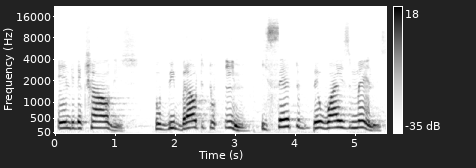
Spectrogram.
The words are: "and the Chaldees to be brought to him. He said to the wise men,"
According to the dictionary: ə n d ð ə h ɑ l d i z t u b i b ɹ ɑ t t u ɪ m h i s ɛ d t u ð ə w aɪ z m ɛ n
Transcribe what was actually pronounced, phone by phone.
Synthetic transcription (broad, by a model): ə n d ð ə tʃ ɑ l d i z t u b i b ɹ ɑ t t u ɪ m h i s ɛ d t u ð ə w aɪ z m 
